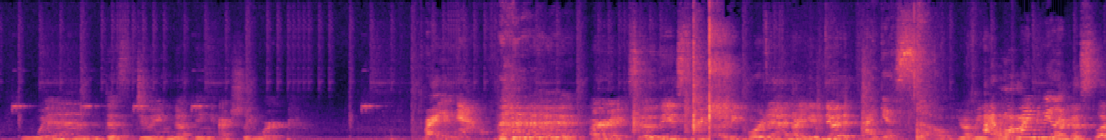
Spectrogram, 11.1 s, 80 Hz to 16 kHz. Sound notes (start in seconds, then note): 4.8 laughing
